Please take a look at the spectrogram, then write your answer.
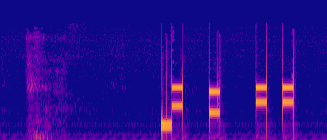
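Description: Four telephone keypad tones beep out in a steady sequence during a Skype call, each a short, loud two-pitch burst, following a brief rustling scrape at the start; no one speaks.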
